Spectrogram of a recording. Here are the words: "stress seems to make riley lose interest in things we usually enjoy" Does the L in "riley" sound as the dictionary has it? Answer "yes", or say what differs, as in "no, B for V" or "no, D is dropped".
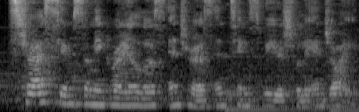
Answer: no, L is dropped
